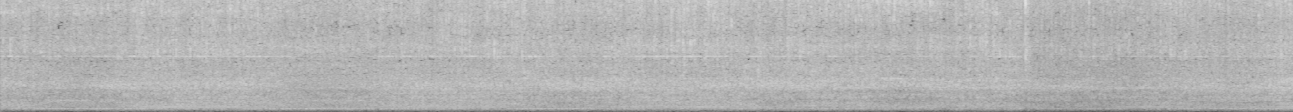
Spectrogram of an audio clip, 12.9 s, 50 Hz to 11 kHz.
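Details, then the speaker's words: Vacuum rush with a rough rattling tick about four per second from the brush roll of a 2013 Dyson DC41 Animal Complete; the brush roll noise keeps recurring, so it must be taken apart and the brush roll cleaned again. "so the brushful noise that i commented on is still happening so now we gotta pull this thing apart again and clean out the brush roll again"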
